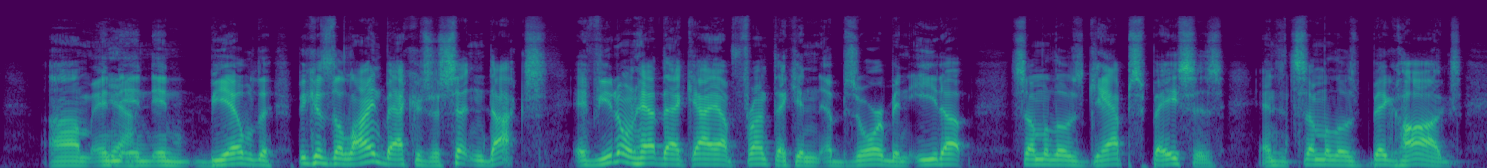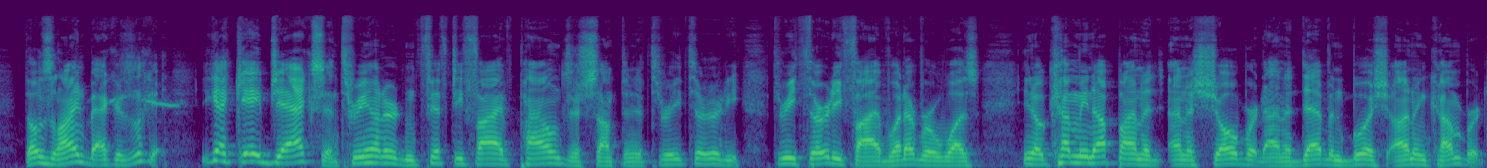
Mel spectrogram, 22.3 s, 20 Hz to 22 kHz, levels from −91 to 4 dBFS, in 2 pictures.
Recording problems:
none

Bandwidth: 14.5 kHz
